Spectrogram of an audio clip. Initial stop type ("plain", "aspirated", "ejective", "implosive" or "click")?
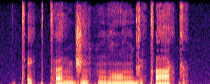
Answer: ejective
